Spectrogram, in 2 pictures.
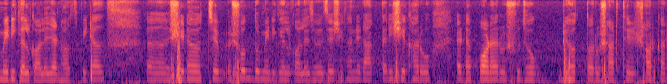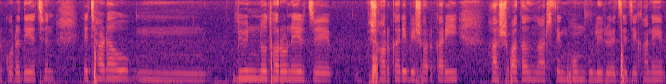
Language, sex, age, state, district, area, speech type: Bengali, female, 18-30, West Bengal, Purulia, urban, spontaneous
